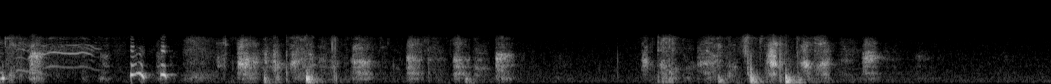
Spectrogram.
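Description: A dog vocalizing in short bursts, opening with a wavering whine, with a pause of about a second midway.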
